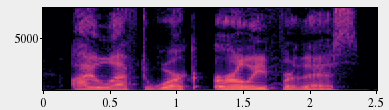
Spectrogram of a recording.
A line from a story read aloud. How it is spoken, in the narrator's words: bellowed a man in a dark suit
